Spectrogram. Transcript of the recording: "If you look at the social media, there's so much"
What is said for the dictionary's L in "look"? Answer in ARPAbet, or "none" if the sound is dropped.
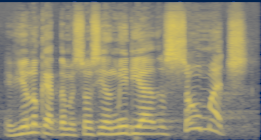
L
